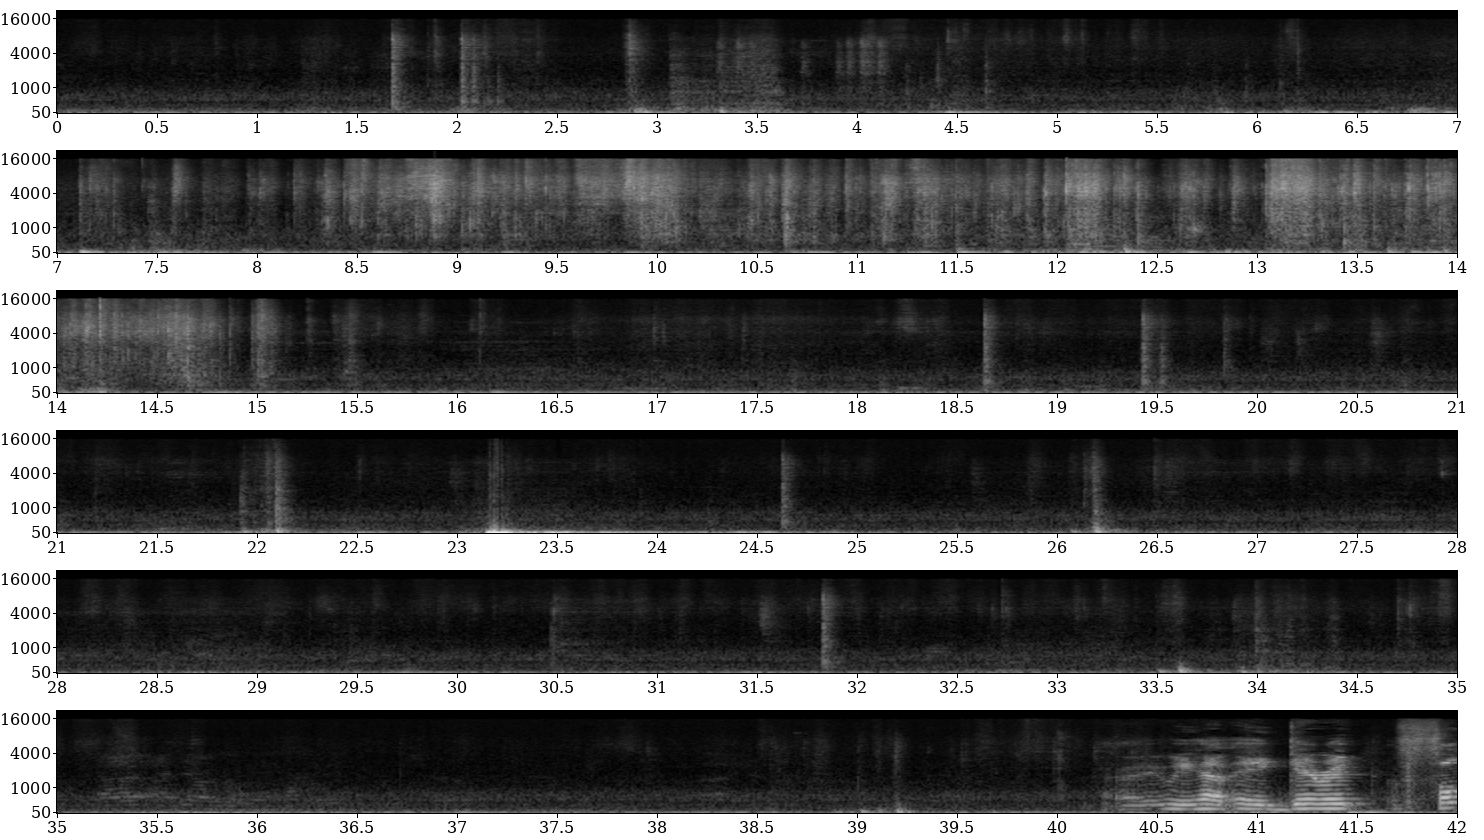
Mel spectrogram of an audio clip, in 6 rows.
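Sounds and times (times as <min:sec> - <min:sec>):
foil wrapper tearing and crinkling: 0:07.2 - 0:15.6
loud thump: 0:23.1 - 0:23.8.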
